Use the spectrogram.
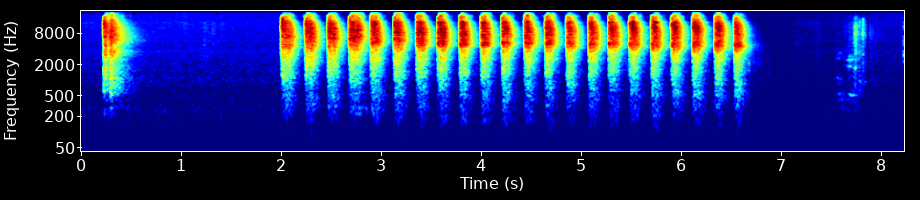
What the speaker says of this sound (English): And we fire about 23 rounds.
